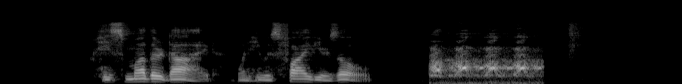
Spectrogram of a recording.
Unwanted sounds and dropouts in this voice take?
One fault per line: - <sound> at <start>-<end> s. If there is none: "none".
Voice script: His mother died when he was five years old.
- bark at 4.3-5.4 s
